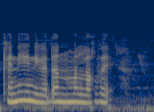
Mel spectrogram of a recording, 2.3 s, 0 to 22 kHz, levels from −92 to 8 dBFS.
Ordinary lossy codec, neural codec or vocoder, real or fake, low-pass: none; none; real; 7.2 kHz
